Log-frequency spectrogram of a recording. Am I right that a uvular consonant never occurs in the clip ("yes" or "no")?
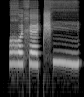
no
